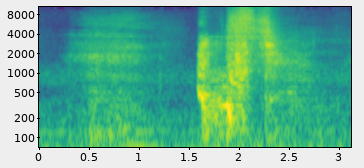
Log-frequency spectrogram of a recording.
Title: Chhinkni Sneeze Fit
